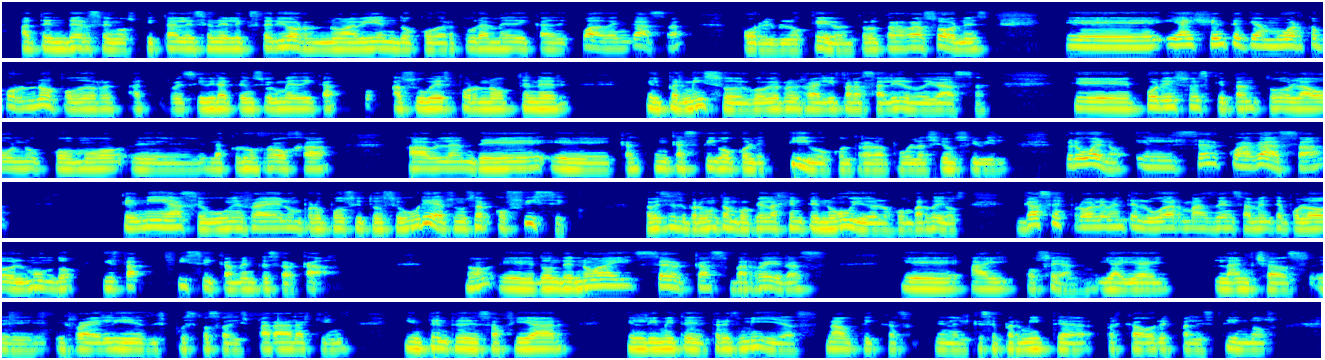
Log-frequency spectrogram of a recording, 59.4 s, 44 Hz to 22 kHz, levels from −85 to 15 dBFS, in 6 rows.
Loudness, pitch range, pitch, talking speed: -27 LUFS, 125-145 Hz, 135 Hz, 155 wpm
